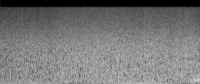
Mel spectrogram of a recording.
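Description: Steady, loud hiss of broad noise with no clear pitch or rhythm, the same noise bed that also runs under the narration.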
